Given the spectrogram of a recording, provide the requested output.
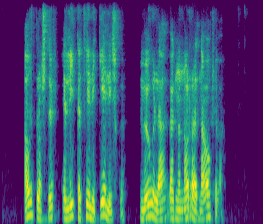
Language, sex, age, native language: Icelandic, male, 20-29, Icelandic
